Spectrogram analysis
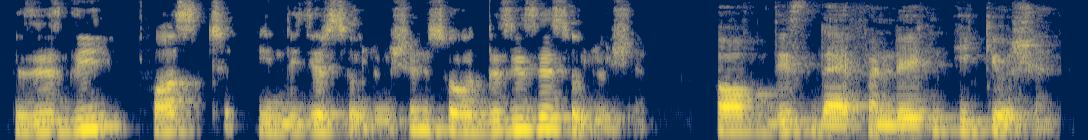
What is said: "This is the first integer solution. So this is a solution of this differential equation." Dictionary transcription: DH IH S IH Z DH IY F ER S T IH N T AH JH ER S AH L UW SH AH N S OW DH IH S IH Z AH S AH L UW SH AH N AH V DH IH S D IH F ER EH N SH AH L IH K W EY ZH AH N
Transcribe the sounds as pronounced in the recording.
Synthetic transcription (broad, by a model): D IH S IH Z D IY F ER S T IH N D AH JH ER S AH L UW SH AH N S OW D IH S IH Z AH S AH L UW SH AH N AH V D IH S D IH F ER N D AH N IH K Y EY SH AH N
